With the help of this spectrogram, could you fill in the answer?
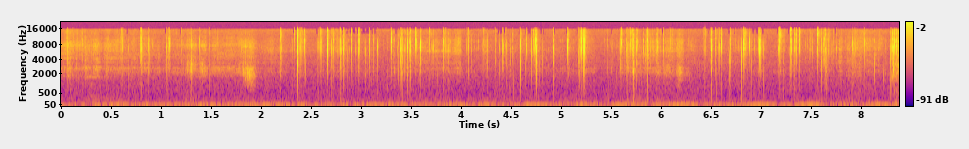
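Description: Long nails pick at and crinkle the plastic shrink-wrap around a clear plastic stacking bead container with a paper label, held in both hands. The sound is a steady stream of bright, dry crackles and short tearing-like crinkles with a low background hum underneath.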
